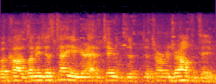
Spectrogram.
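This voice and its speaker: Words come at a very fast pace. Room echo is audible, and there is noticeable background noise. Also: man. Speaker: real estate economics speaker. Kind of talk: luncheon keynote talk. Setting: stage with audience. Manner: animated.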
